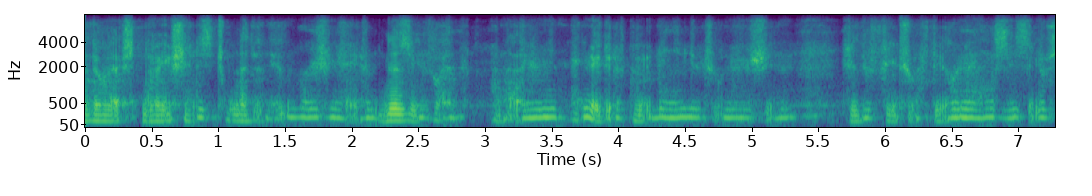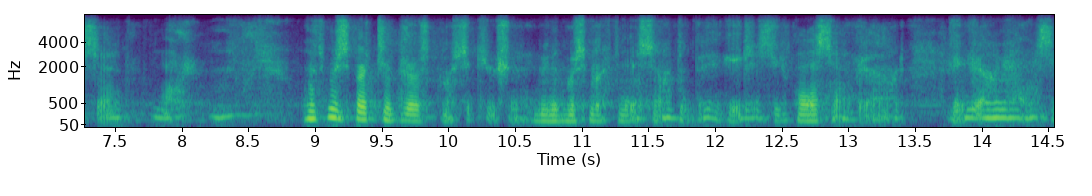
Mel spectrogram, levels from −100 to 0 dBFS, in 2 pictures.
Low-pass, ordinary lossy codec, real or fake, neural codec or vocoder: 7.2 kHz; Opus, 16 kbps; fake; autoencoder, 22.05 kHz, a latent of 192 numbers a frame, VITS, trained on one speaker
